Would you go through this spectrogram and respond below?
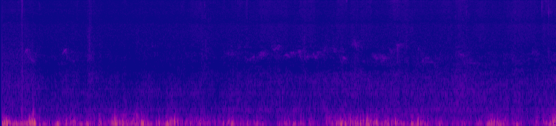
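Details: Honey bee swarm in flight above a home apiary, bees leaving one hive; a dense low droning hum fills the clip, rising and falling in loudness, with faint wind and distant bird chirps.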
